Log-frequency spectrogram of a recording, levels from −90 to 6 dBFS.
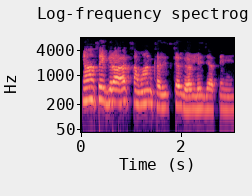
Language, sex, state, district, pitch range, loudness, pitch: Hindi, male, Bihar, Saran, 160-225 Hz, -16 LUFS, 190 Hz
